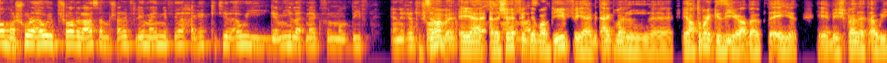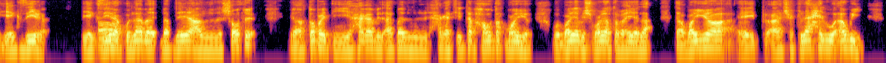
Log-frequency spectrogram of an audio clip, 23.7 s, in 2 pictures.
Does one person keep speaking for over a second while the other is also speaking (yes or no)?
yes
